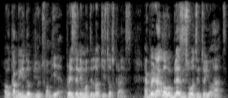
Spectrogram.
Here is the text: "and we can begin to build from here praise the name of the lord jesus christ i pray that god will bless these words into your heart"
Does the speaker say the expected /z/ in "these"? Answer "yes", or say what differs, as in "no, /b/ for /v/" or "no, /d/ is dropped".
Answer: no, /s/ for /z/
